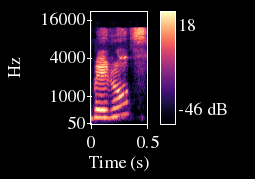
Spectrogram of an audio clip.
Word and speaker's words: Beruf: ইংরেজি ভি এর মতো উচ্চারণ হয়, তাহলে দেখেন ভাস। ঠিক আছে, এবার বলি। আচ্ছা, was machen Sie von Beruf?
